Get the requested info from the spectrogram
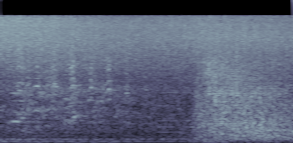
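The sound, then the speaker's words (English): Recorded heavy rain and thunder playing from a CD: heavy rain hisses steadily over a low, rolling rumble of thunder, and the downpour swells noticeably louder and fuller toward the end. “And all of a sudden, I hear the thunder. I'm like, wow, it's really raining hard out there.”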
